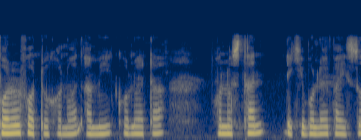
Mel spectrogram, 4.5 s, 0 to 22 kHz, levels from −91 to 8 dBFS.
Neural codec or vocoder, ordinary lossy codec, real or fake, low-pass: none; none; real; none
